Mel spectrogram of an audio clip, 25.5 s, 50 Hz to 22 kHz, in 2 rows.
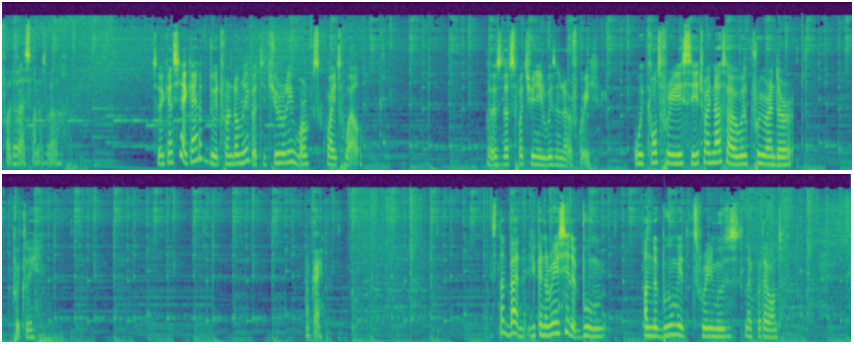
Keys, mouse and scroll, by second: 0.2 click, 0.6-5.4 drag, 5.6-7.1 drag, 8.7 click, 11.0-12.9 drag, 13.1-13.8 drag, 14.0-15.4 drag, 15.8-16.8 drag, 16.9 click, 17.6 click, 19.2 click, 20.0-22.0 drag, 22.4 click, 23.6 click.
